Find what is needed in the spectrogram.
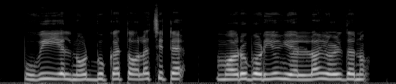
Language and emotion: Tamil, sad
